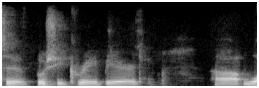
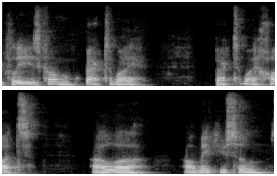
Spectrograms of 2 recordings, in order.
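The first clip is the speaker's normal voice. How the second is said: put-on higher, fussing old hermit voice, pleading at first; worried old woodcutter; 3 semitones higher than usual. Game master voicing the hermit warning the warrior off, high fretful old voice. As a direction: urge them off the mountain like a fretful old man. Old man warns and invites.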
